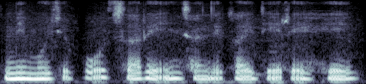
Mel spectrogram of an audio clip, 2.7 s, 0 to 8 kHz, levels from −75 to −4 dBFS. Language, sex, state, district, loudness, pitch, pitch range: Hindi, female, Arunachal Pradesh, Papum Pare, -13 LUFS, 225 Hz, 210-235 Hz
